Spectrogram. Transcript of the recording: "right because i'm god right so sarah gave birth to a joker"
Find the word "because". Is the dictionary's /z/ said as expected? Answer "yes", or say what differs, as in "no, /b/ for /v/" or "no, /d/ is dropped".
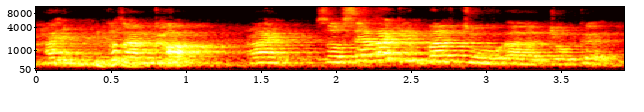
no, /s/ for /z/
